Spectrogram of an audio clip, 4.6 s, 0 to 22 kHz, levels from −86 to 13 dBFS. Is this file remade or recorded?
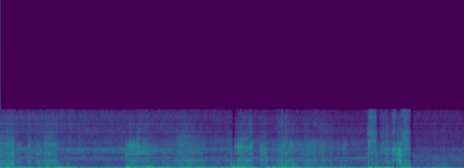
remade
